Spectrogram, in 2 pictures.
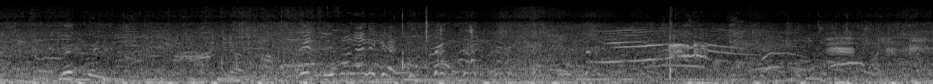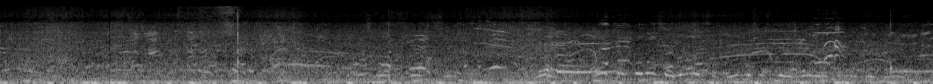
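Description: Children shout and squeal playfully.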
